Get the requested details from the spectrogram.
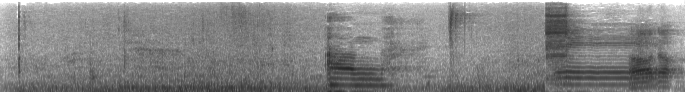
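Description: A game show buzzer sounds twice during a word-guessing round, each a harsh, loud, harmonic blast under a second long, over a steady murmur of audience noise.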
